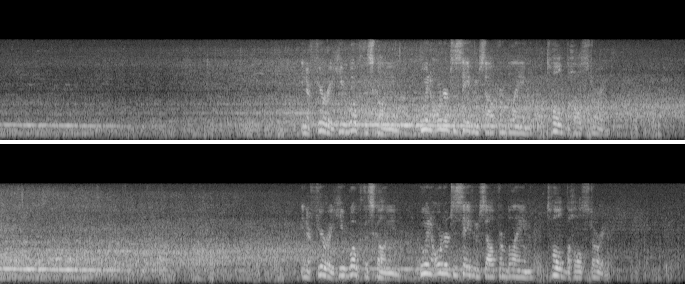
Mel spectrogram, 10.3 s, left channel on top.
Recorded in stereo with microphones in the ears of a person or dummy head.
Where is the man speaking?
45° left (ahead or behind), 2.5 m.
